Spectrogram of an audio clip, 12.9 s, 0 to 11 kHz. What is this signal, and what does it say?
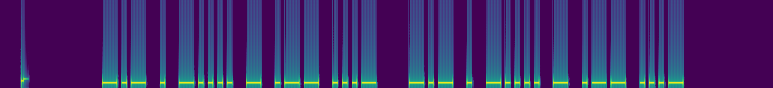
Morse code, heard as a keyed tone, about 15 wpm, 700 Hz. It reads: KE6TWV KE6TWV
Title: USA Call Signs Repeated 2x 15wpm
